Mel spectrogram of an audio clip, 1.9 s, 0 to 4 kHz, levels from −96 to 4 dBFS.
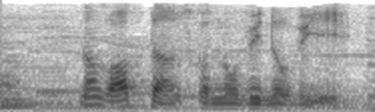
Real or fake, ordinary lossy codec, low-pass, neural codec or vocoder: real; MP3, 24 kbps; 3.6 kHz; none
